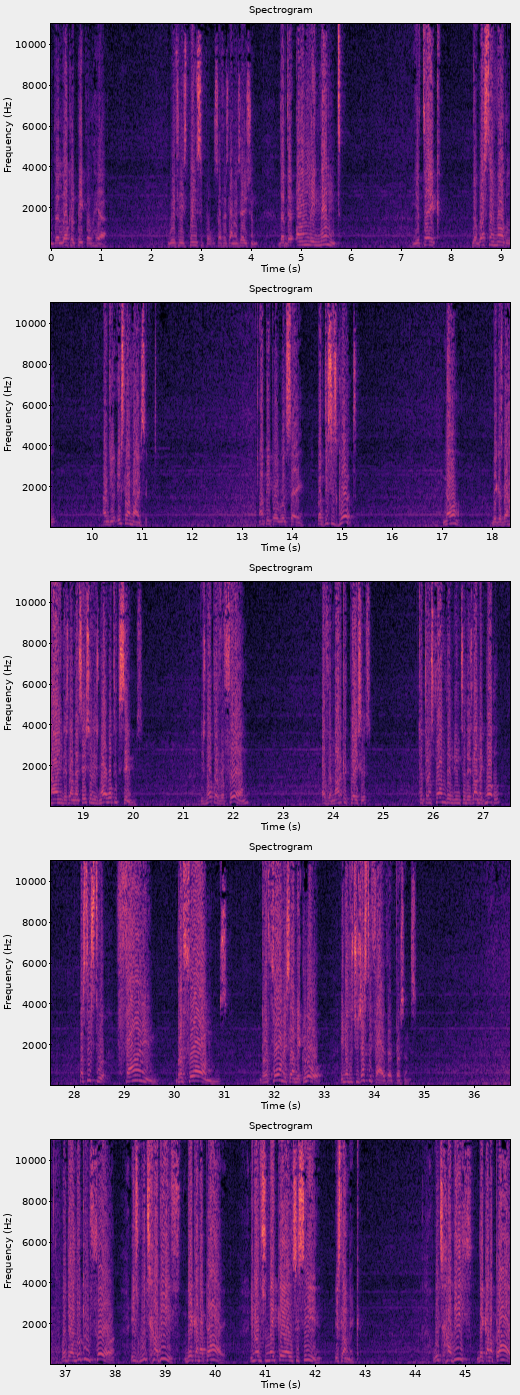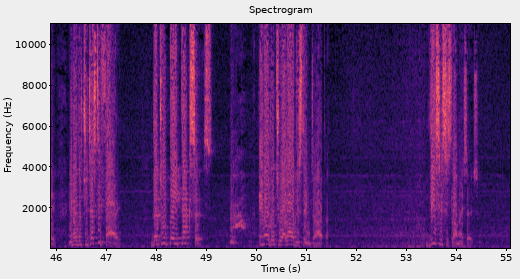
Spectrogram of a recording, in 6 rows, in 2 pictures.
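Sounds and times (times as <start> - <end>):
man speaking: 0.0 - 1.2, 2.3 - 5.9, 7.2 - 9.3, 10.2 - 11.3, 13.3 - 15.4, 17.0 - 17.4, 18.0 - 20.2, 21.3 - 22.4, 23.8 - 24.8, 25.7 - 27.4, 28.1 - 31.1, 31.7 - 34.9, 36.9 - 43.0, 44.3 - 49.2, 49.9 - 51.5, 53.4 - 54.5
faint hum: 0.0 - 55.0.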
